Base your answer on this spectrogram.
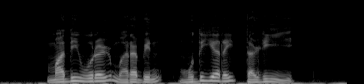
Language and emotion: Tamil, neutral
